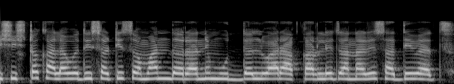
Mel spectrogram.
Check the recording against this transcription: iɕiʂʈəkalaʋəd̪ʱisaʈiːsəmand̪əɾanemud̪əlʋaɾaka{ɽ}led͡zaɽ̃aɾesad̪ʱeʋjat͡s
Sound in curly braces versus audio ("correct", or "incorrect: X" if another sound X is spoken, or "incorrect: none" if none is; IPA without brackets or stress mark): incorrect: ɾ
